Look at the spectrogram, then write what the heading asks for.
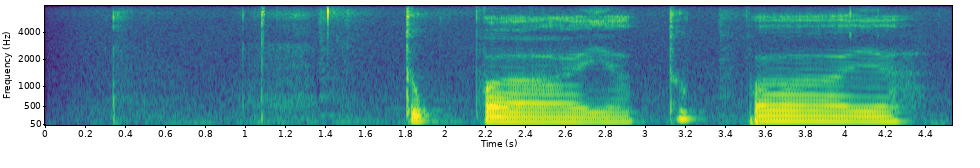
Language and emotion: Russian, neutral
